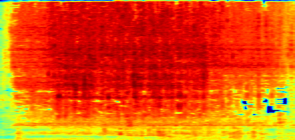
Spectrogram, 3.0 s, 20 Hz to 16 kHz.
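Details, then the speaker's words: RV truck-camper Shurflo water pump with an IRVWPC2 intelligent pump controller installed: steady, smooth tap flow with no pulsing, banging or pump hum; noise cut from about 77 dB to 54 dB after the fix. "You can see how smooth it is. You can't even hear the pump running. It's unbelievable how quiet it is."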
